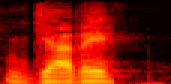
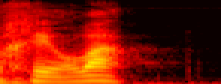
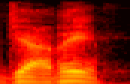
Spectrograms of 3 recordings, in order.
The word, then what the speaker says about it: Yahvé: Pero dichas en nuestro alfabeto son la Y, H, W, H, y nosotros las pronunciamos Yahvé. Del siglo XVI al XIX, en muchas Biblias se transcribió por Jehová, por Jehová, del siglo XVI al XIX. Luego los estudios filológicos tuvieron más conciencia, avanzaron más y llegaron a entender que la pronunciación más correcta, más que Jehová, es Yahvé. Yahvé.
